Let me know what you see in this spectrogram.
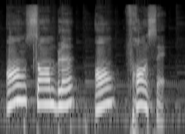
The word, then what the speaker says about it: ensemble en français: ensemble en français ほら、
